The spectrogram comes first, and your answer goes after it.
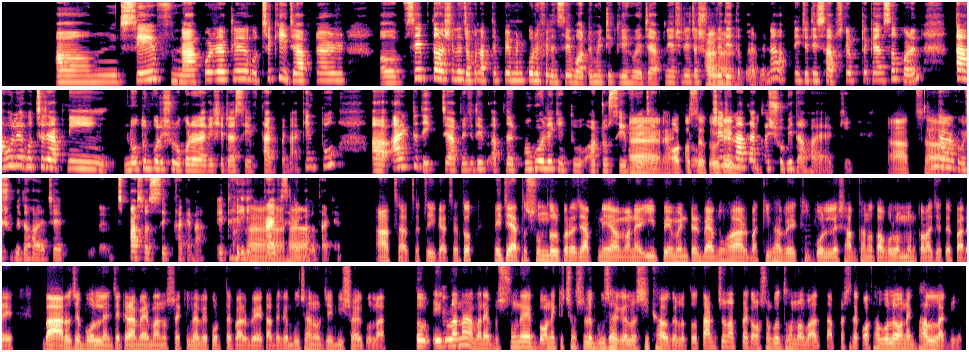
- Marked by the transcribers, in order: "ফেলেছে" said as "ফেলেঞ্ছে"; tapping; laughing while speaking: "এটাই প্রাইভেসিটা ভালো থাকে"
- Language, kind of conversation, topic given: Bengali, podcast, ই-পেমেন্ট ব্যবহার করার সময় আপনার মতে সবচেয়ে বড় সতর্কতা কী?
